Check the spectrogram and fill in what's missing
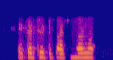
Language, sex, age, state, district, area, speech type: Telugu, female, 30-45, Andhra Pradesh, Eluru, urban, conversation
